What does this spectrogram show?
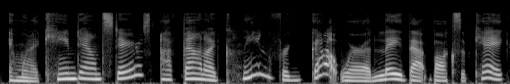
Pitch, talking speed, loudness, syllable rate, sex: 240 Hz, 200 wpm, -19 LUFS, 4.3 syllables/s, female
